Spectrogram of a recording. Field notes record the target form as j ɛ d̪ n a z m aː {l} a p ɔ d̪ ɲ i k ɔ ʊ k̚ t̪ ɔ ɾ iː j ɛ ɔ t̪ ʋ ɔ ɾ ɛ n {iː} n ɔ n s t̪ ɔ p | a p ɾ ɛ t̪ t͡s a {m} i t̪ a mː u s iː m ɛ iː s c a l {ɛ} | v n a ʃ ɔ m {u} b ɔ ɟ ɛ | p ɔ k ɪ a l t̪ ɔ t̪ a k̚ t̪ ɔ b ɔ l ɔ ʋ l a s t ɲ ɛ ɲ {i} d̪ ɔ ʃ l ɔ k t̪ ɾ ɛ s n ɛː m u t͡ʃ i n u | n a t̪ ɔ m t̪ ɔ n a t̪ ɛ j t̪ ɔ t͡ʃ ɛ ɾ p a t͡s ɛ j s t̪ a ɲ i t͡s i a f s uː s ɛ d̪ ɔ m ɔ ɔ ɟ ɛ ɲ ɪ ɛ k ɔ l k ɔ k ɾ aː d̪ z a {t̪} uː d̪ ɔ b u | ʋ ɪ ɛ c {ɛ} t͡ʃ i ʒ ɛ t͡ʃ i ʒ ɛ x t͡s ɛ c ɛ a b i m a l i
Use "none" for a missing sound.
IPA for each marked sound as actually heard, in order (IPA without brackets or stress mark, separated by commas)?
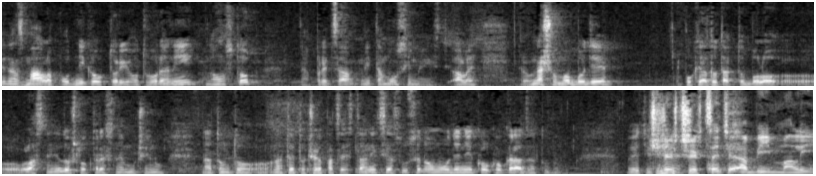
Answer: l, iː, m, ɛ, ɔ, ɛ, t̪, ɛ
